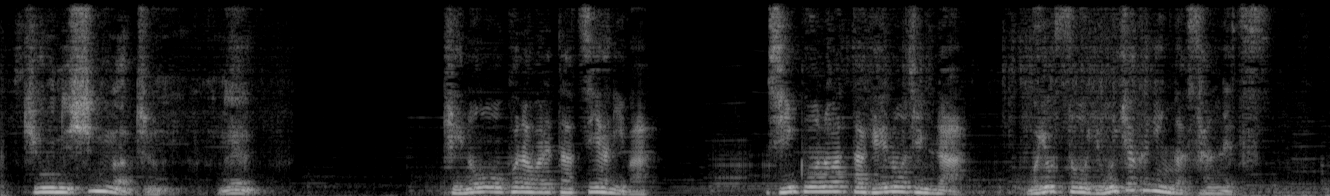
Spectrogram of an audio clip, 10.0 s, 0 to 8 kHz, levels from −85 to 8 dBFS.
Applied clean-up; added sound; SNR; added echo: neural separator model SepFormer DNS4.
